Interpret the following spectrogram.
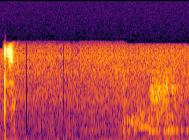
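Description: Quiet room hiss, with a faint, short, low-pitched call beginning about one and a half seconds in.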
